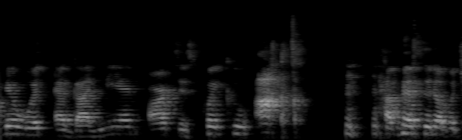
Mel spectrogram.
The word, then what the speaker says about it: Kweku Aacht: I am Kweku Aacht.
